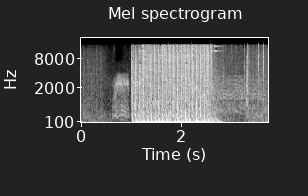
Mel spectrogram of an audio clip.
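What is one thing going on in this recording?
A rifle fires a rapid burst of automatic shots close by.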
